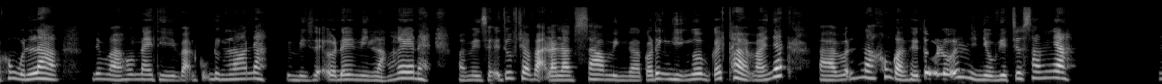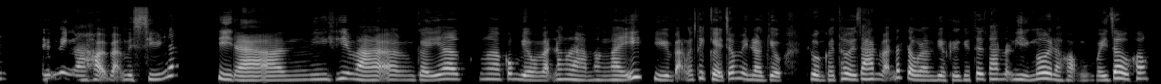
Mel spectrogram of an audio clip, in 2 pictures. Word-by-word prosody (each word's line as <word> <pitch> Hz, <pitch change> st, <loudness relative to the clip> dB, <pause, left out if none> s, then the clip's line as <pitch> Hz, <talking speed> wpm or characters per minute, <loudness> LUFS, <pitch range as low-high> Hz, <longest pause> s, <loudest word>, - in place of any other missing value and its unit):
không 290 Hz, -1 st, -6 dB
muốn 235 Hz, -3 st, -2 dB
làm. 255 Hz, -3 st, +6 dB, 0.3 s
Nhưng 250 Hz, 0 st, -8 dB
mà 215 Hz, -3 st, +1 dB
hôm 230 Hz, +2 st, -7 dB
nay 225 Hz, -1 st, -1 dB
thì 205 Hz, -2 st, -7 dB
bạn 205 Hz, -, -3 dB
cũng 225 Hz, -, -13 dB
đừng 240 Hz, -3 st, -5 dB
lo 245 Hz, +2 st, -1 dB
nè, 265 Hz, 0 st, -1 dB, 0.2 s
vì 215 Hz, -, -11 dB
mình 200 Hz, -1 st, -7 dB
sẽ 195 Hz, +1 st, -4 dB
ở -, -, -2 dB
đây 225 Hz, +2 st, 0 dB
mình 205 Hz, -3 st, -6 dB
lắng 185 Hz, +1 st, -4 dB
nghe 285 Hz, +1 st, +4 dB
này, 250 Hz, -4 st, -3 dB, 0.3 s
và 200 Hz, -, -6 dB
mình 200 Hz, 0 st, -6 dB
sẽ 195 Hz, +1 st, -4 dB
giúp 285 Hz, -, -5 dB
cho 260 Hz, -, +2 dB
bạn 230 Hz, -, +3 dB
là 195 Hz, -, +5 dB
làm 205 Hz, 0 st, +2 dB
sao 235 Hz, 0 st, +1 dB
mình, 200 Hz, -3 st, -6 dB
ờ, 190 Hz, -1 st, -4 dB
có 205 Hz, +2 st, -2 dB
định 250 Hz, +1 st, -1 dB
nghỉ 230 Hz, -3 st, -2 dB
ngơi 240 Hz, +4 st, +2 dB
một 230 Hz, -, -10 dB
cách 265 Hz, +4 st, +1 dB
thoải 280 Hz, -8 st, +5 dB
mái 200 Hz, +2 st, 0 dB
nhất, 375 Hz, +7 st, +6 dB, 0.3 s
và 205 Hz, -1 st, +2 dB
vẫn 220 Hz, +7 st, -4 dB, 0.2 s
không 355 Hz, -2 st, -5 dB
cảm 235 Hz, -6 st, +4 dB
thấy 210 Hz, -2 st, 0 dB
tội -, -, +4 dB
lỗi -, -, +5 dB
vì 260 Hz, -, -3 dB
nhiều 215 Hz, -2 st, -1 dB
việc 210 Hz, +1 st, 0 dB
chưa 275 Hz, -, 0 dB
xong 295 Hz, +3 st, -1 dB
nha. 295 Hz, -3 st, +8 dB, 0.9 s
Ừm. 265 Hz, 0 st, -15 dB, 0.4 s
Thế 225 Hz, -, -4 dB
mình, 275 Hz, 0 st, -3 dB
à, 210 Hz, -1 st, 0 dB
hỏi 230 Hz, +1 st, +2 dB
bạn -, -, -3 dB
một 220 Hz, -, -2 dB
xíu 230 Hz, -1 st, -3 dB
nhé. 405 Hz, -, +1 dB, 0.4 s
Thì 245 Hz, -6 st, +1 dB
là 195 Hz, 0 st, +3 dB, 0.5 s
khi 270 Hz, +1 st, -1 dB
mà 210 Hz, -1 st, +2 dB, 0.2 s
cái 205 Hz, +1 st, 0 dB, 0.4 s
công 245 Hz, -, -10 dB, 0.2 s
công 250 Hz, 0 st, -2 dB
việc 215 Hz, -3 st, +2 dB
mà 195 Hz, -, -4 dB
bạn 190 Hz, -, -2 dB
đang 235 Hz, 0 st, -3 dB
làm 210 Hz, -3 st, -2 dB
hàng 205 Hz, -1 st, -8 dB
ngày 210 Hz, 0 st, +1 dB
ấy, 345 Hz, +1 st, +3 dB
thì 205 Hz, -5 st, 0 dB
bạn -, -, -2 dB
có 215 Hz, -, -7 dB
thể 290 Hz, -, -2 dB
kể 235 Hz, -, +4 dB
cho 270 Hz, +7 st, 0 dB
mình 255 Hz, -5 st, -4 dB
là, 205 Hz, -1 st, +1 dB
kiểu, 190 Hz, -1 st, -1 dB, 0.3 s
thường 225 Hz, -4 st, +3 dB
cái 205 Hz, +1 st, -6 dB
thời 255 Hz, -3 st, +2 dB
gian 245 Hz, 0 st, +1 dB
bạn 215 Hz, -, -3 dB
bắt 320 Hz, -, -2 dB
đầu 220 Hz, -6 st, +3 dB
làm 200 Hz, -1 st, -2 dB
việc, 205 Hz, -1 st, -2 dB
với 200 Hz, -, -2 dB
cái 210 Hz, 0 st, -7 dB
thời 255 Hz, -1 st, +3 dB
gian 245 Hz, -1 st, -3 dB
bạn -, -, -7 dB
nghỉ 225 Hz, -2 st, -2 dB
ngơi 260 Hz, +5 st, +5 dB
là 210 Hz, -4 st, -3 dB
khoảng 195 Hz, -2 st, -6 dB, 0.2 s
mấy 200 Hz, 0 st, -1 dB
giờ 280 Hz, -1 st, +6 dB
không? 270 Hz, +3 st, -1 dB
225 Hz, 280 wpm, -24 LUFS, 205-255 Hz, 0.9 s, nha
